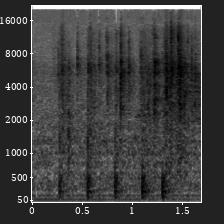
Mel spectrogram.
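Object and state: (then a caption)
Sourdough loaf, hollow-sounding and baked through. A homemade sourdough loaf, just out of the oven, is tapped on its bottom five times, giving soft, short, hollow thuds with a low resonance. The hollow sound shows the loaf is baked through and done.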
